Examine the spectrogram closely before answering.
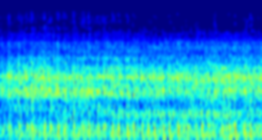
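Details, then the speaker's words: Two-stroke Blaster, after the float bowl and float plunger were fixed for a leak and a missing throttle jumper was reconnected for the TORS issue. Quick, regular popping holds a steady idle without hunting, so it is idling normally. "pretty much i forgot to jump these or maybe it fell off i'm not sure i don't even remember but she's idling"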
